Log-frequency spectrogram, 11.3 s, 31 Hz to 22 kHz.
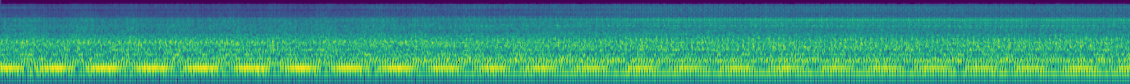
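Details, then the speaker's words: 1948 Lincoln SA 200 welder, revived with very little work: steady low idle with an even, unhurried beat around two per second and no knocks or misses. It runs healthy, though its small fuel tank is running out. "I mean you're out of fuel of course your your fuel tanks kind of small it's that red phone but man it sounds good"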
